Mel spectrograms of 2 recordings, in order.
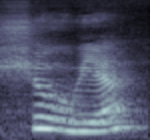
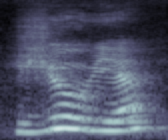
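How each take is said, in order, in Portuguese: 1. O ll é pronunciado como um som de sh. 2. O ll é pronunciado como um som de zh. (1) "o som de X, do nosso X" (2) "ele também pode ter o som de J"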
